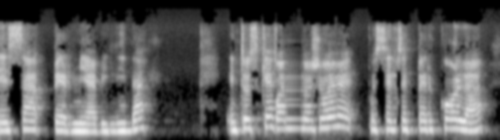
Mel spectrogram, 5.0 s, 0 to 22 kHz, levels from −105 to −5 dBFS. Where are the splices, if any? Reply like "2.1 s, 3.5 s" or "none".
2.7 s, 3.9 s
